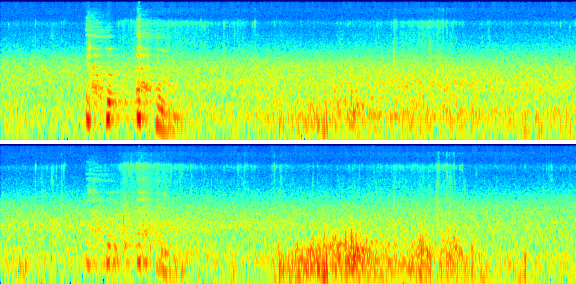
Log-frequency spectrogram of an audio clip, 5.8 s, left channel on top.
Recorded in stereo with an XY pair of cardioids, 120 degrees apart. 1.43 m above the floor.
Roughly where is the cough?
Ahead left.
